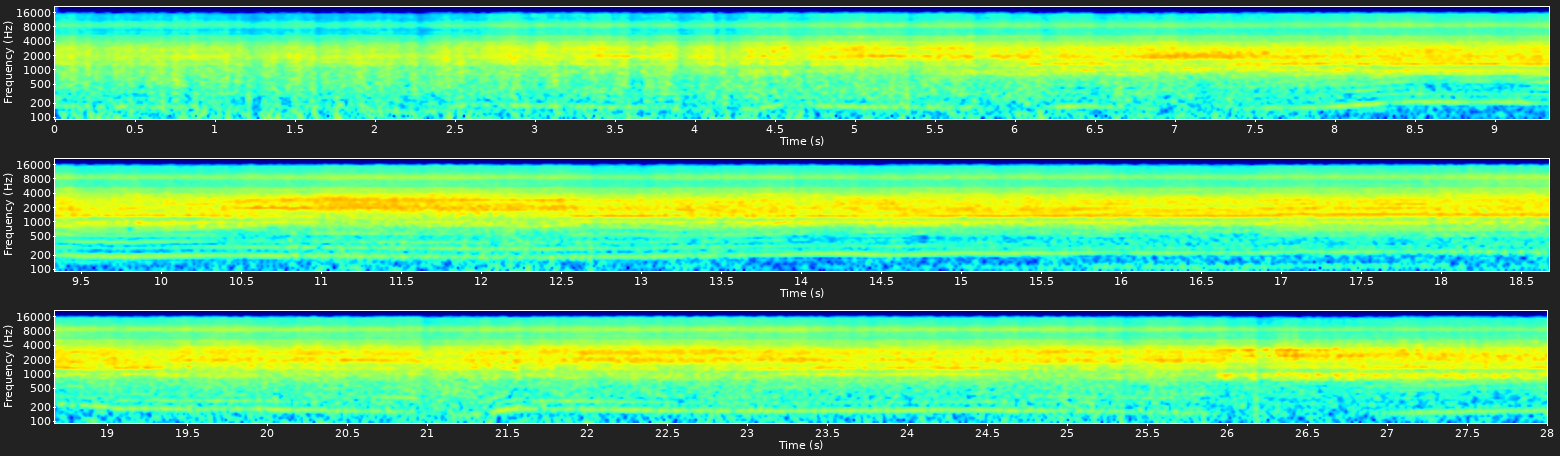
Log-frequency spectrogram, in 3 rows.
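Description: Mini's Rover K-series VVC 1.8-litre four-cylinder engine pulling hard at high revs on track, under heavy tyre and wind roar. The engine note climbs and holds high for several seconds, falls back about two-thirds of the way through, and climbs again near the end.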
